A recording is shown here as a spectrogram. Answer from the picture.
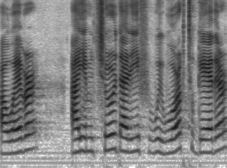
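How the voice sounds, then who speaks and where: Bright and sharp in tone, this voice moves at a fairly slow pace with fairly even intonation. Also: woman. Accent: Spanish. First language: Spanish. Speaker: city mayor. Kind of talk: formal speech. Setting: council meeting. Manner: halting.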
